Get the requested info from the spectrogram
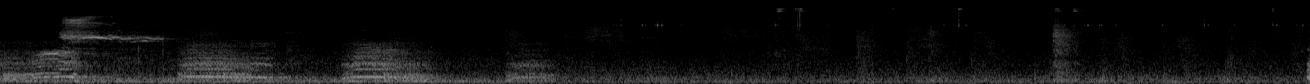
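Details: Persian cat in heat letting out three or four moaning yowls that fade away, followed by quiet with faint clicks and small noises.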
